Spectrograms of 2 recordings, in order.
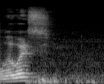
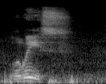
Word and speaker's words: Luis: I met him several times, and I always been calling him Louis. It was actually pronounced Luis, and I didn't realize that until like the other day.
